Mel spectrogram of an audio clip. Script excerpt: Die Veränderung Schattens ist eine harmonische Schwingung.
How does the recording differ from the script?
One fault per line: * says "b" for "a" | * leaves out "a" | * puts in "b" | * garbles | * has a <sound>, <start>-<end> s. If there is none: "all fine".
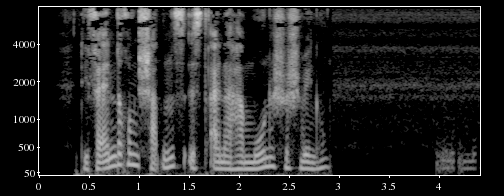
* has a laugh, 4.0-4.4 s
